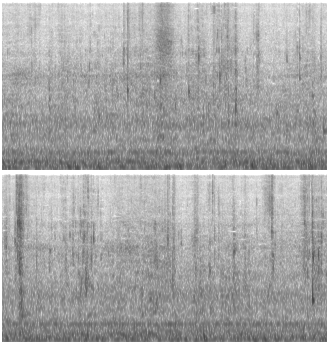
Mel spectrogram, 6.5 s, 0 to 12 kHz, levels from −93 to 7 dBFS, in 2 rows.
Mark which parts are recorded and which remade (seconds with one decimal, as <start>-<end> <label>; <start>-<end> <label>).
0.0-6.5 recorded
